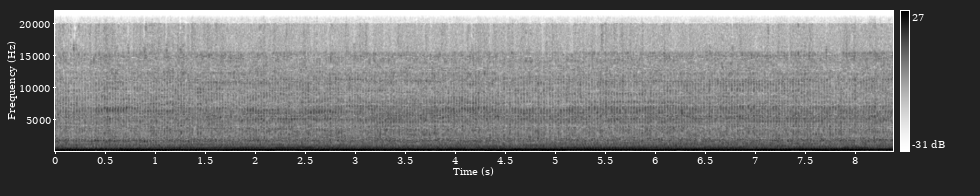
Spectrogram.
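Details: Restored 1950 Johnson TN-28 5 HP outboard on final bayou test run: loud, steady two-stroke buzz at constant revs under load, no misfires or surging; pulling strongly.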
